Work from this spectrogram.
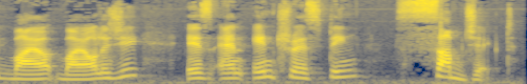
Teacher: i'm stressing on the first syllable so i say bio biology is an interesting subject i'm i'm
